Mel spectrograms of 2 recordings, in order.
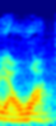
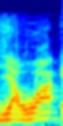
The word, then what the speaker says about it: Yahweh: Entonces llegaron a la conclusión que se debió, pero es una suposición, haber pronunciado Yahweh. Dijeron que podía haber pronunciado, y dice que a lo mejor podía ser pronunciado el Yahweh, ese vino Yahweh, y después por una corrupción de la Y con la J, como en el siglo XI surgió la palabra Jehová, que es una corrupción de una traducción de una suposición.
